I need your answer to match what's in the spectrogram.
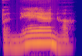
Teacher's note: in a sentence and just focus on one peak vowel sound so if you've got a word like banana the peak is the second syllable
